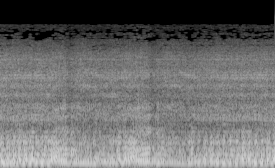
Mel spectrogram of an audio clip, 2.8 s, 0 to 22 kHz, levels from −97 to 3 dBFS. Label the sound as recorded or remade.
recorded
